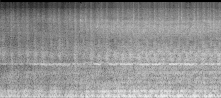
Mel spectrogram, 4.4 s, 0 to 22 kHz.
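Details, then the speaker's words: 1976 Ford F250 turbocharged 331, freshly fitted bigger cam and machine-shop freshened heads, first start: steady idle with a faint uneven chop about three pulses a second under a thin whistle; mild cam lope, otherwise running fine. "Dang, man, this thing starts good. There's a hint of a chop. That's all right. You can hear it."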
